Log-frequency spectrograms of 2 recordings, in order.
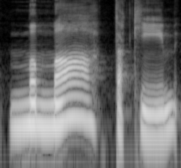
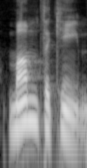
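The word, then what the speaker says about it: מַמְתַקִּים: So it's not mama takim, it's mam takim. That's why when you look at the transliteration over here, it's one syllable, mam, not mama.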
